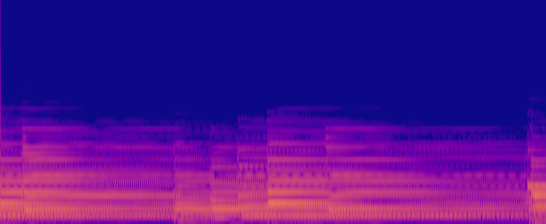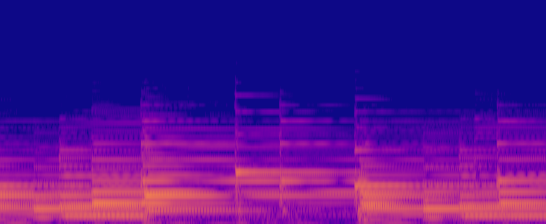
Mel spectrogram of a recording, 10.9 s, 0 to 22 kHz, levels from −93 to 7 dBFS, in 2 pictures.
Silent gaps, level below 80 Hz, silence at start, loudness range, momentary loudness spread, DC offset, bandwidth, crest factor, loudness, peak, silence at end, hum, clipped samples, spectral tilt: none; -70 dBFS; 0 s; 4 LU; 14 LU; under 0.1%; 4 kHz; 16 dB; -36 LUFS; -18 dBFS; 0 s; none; under 0.1%; -11.5 dB/octave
